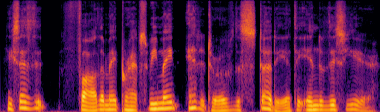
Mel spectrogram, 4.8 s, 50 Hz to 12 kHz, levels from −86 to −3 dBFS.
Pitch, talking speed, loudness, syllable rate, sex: 130 Hz, 225 wpm, -18 LUFS, 5.2 syllables/s, male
